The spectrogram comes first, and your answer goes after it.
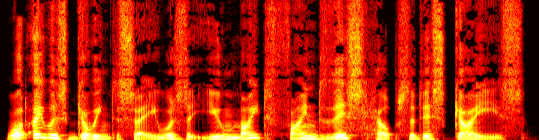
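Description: A man reading an audiobook, voicing a level-headed young woman disguised as a soldier, in a dry, measured way. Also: on the high side, wildly swooping pitch, slightly rough, dry recording, voice pushed up, exaggerated voice.

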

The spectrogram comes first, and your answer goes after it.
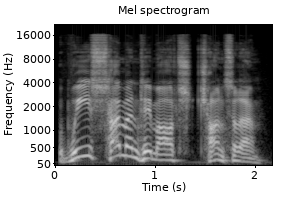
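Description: A man doing a flustered high-voiced bursar. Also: sing-song, fairly quick, pushed and bright, no echo, clean studio sound, full character voice. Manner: flustered, stammering, overly polite. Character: fussy nervous male university bursar.

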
